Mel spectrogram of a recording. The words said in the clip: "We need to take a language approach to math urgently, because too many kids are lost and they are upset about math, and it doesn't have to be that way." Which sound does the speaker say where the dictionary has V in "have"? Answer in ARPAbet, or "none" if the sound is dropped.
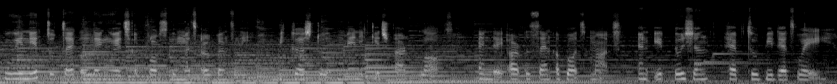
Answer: P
